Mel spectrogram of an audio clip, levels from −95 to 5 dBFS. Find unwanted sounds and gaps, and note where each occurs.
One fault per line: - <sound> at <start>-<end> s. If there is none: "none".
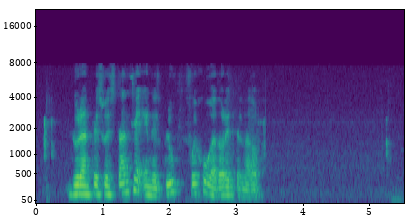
none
